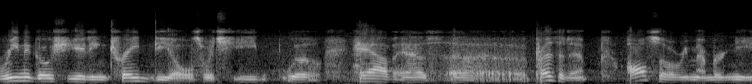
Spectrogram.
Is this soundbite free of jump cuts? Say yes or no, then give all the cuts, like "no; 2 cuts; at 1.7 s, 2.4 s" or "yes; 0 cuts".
yes; 0 cuts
